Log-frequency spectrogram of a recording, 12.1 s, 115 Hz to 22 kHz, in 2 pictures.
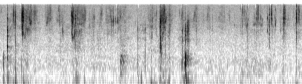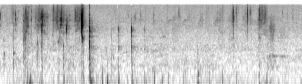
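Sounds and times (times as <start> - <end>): fingers rubbing skin and hair: 0.2 - 7.8, 10.5 - 11.7.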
